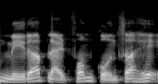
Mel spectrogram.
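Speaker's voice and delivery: ordinary delivery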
